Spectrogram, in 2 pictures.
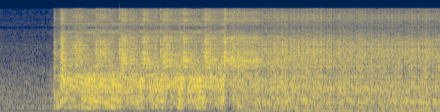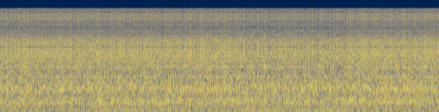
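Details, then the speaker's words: Old Volvo with fuel injection, cold start: brief crank, a noisy fuel pump, catches almost at once, flares up then settles into an even, steady idle with no miss or knock; compression sounds present on all cylinders. "Yeah, it still runs. Started pretty quick, it still sounds like it's got compression on all cylinders."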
